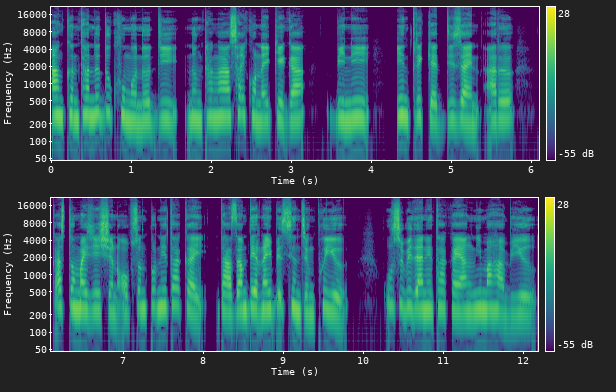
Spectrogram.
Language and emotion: Bodo, sad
